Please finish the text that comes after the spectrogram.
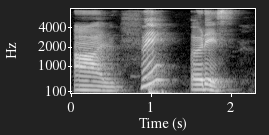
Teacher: ¿Dónde está la mayor fuerza de voz? En la penúltima sílaba. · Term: sílaba tónica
